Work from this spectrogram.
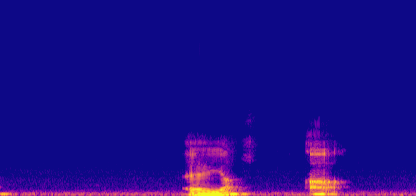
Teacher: आ का उच्चारण स्थान होता है अपने इधर से लेंगे सबसे पहले कंठ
